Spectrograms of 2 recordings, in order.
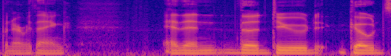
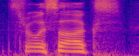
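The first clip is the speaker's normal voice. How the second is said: higher-pitched mock dejection; bummed out, imitated; 7 semitones higher, slower than usual. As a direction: whine it a little, playing let down. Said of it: "he's real bummed about that".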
